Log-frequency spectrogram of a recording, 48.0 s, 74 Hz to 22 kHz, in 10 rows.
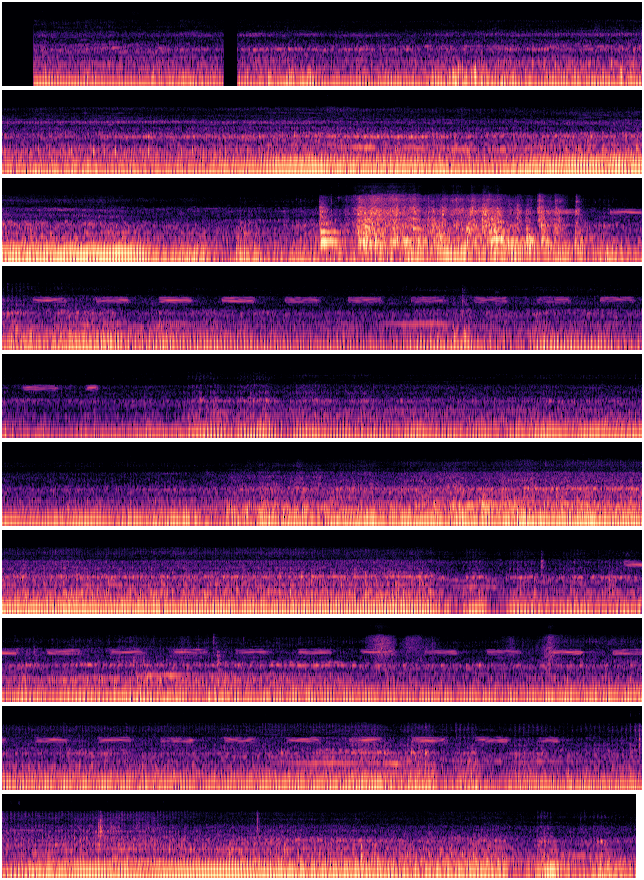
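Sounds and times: diesel engines digging: 0:00.2 - 0:47.9
pulsed electronic beeping: 0:33.5 - 0:42.6.

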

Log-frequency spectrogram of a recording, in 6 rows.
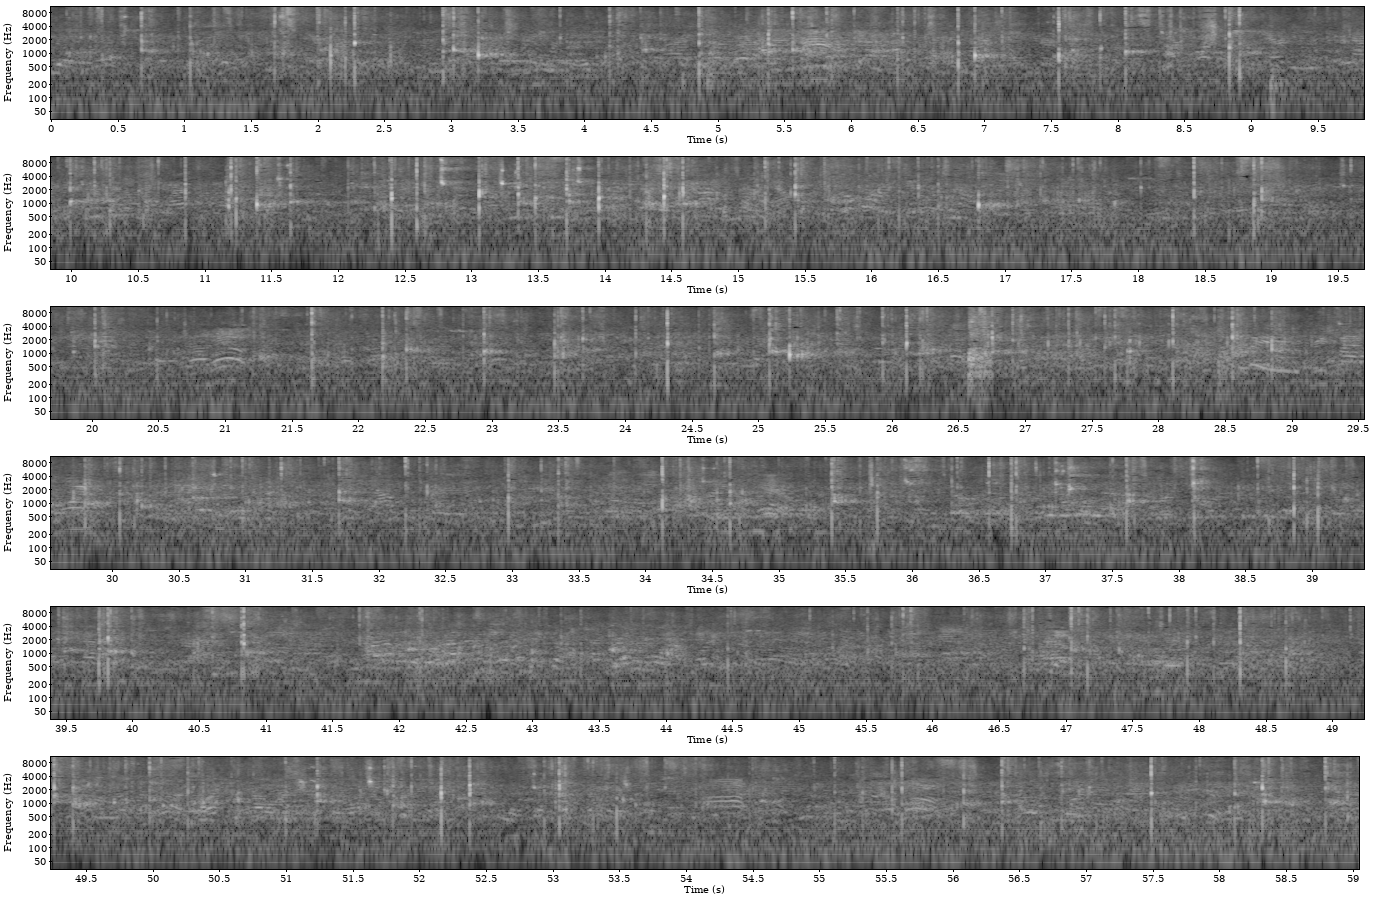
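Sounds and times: voices chattering: 0:00.0 - 0:59.0
paddles striking plastic ball: 0:21.1 - 0:34.8.

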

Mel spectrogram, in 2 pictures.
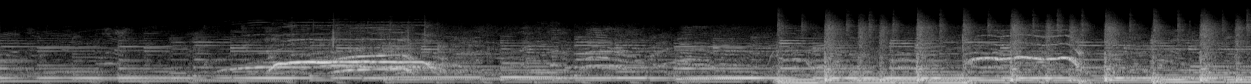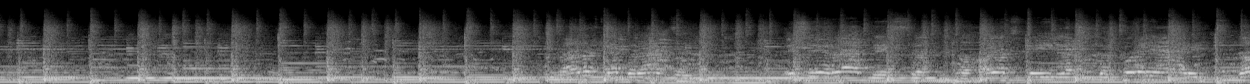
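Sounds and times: electric guitars: 0:00.0 - 0:25.0
rock band playing: 0:00.0 - 0:25.0
drum kit steady beat: 0:07.8 - 0:25.0.

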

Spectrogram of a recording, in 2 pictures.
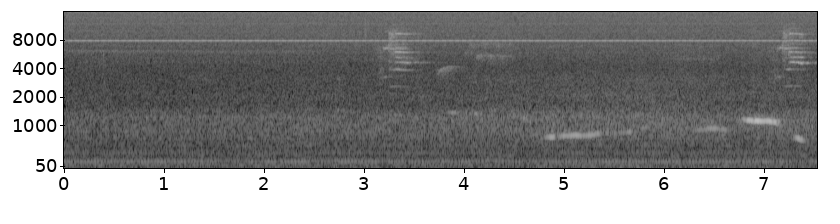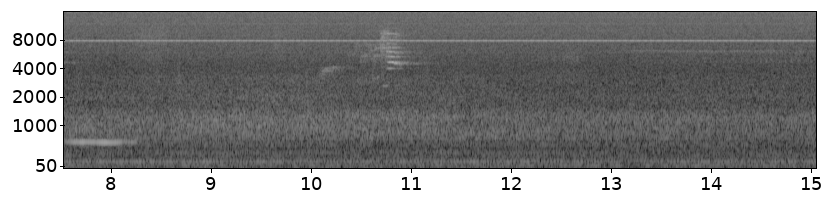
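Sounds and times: distant traffic hum: 0:03.2 - 0:08.8
birds chirping and whistling: 0:03.8 - 0:08.4.

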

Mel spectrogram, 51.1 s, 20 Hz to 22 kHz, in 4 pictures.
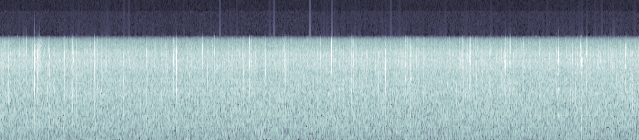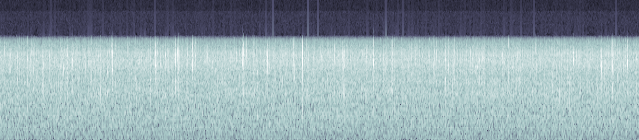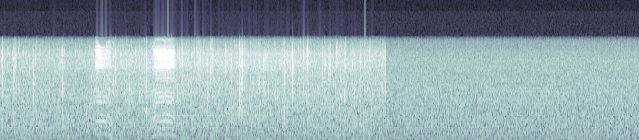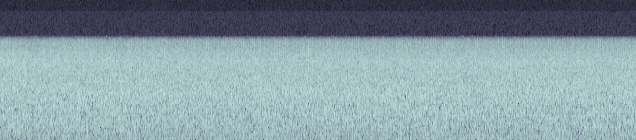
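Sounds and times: light ticks: 0:00.0 - 0:33.3, 0:44.4 - 0:44.6
faint steady hiss: 0:00.0 - 0:51.0
short pitched animal calls: 0:27.4 - 0:27.9, 0:28.6 - 0:29.2.

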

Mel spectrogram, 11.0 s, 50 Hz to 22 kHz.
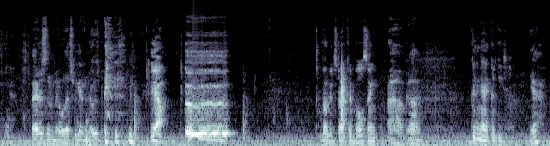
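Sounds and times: man groaning: 0:03.7 - 0:04.7.

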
